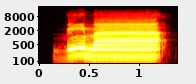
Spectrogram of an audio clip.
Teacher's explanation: میم کو ایک الف کی مقدار کھینچ کر پڑھیں گے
